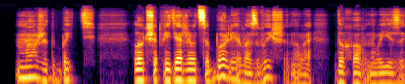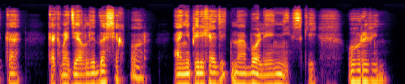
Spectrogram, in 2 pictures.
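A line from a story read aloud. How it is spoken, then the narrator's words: Sigh. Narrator (Russian): вздохнул Идрис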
